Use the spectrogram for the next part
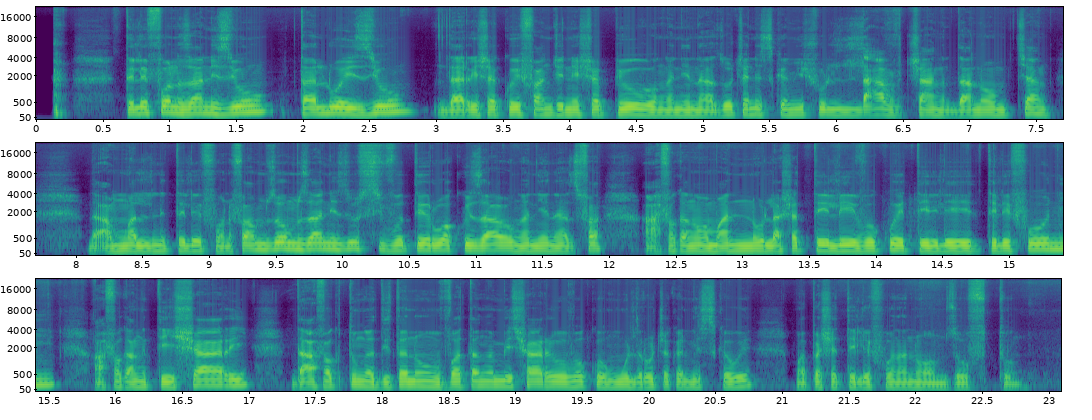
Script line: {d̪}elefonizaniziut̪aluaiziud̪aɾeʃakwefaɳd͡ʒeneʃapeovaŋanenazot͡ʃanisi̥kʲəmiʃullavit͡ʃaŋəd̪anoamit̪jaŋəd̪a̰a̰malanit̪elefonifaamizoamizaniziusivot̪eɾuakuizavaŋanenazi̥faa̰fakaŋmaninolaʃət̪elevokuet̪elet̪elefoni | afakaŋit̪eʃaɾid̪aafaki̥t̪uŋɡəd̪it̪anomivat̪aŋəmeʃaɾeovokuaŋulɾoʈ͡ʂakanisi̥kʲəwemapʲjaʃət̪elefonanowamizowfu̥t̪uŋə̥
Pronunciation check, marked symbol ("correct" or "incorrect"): incorrect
